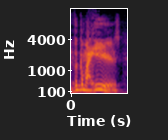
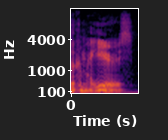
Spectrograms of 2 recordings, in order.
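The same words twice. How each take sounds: First: It is said in an exaggerated, over-the-top way. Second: It is said in a calm, polished, restrained way.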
